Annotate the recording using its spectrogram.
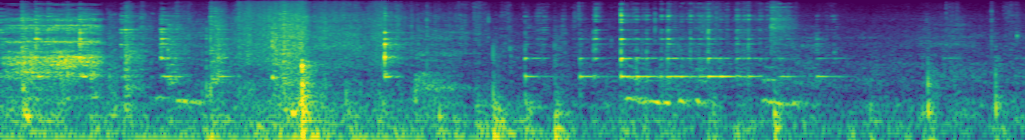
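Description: Spatula scraping a wok as its hot, sauced topping is tipped onto a plate of crispy pan-fried noodles, the sauce sizzling as it lands, loudest about two to three seconds in. A few knocks of metal on metal come from the spatula against the wok.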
